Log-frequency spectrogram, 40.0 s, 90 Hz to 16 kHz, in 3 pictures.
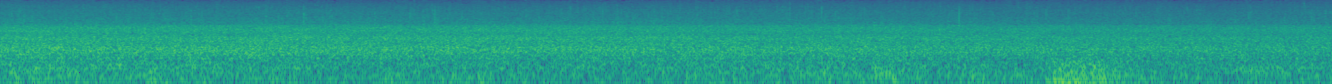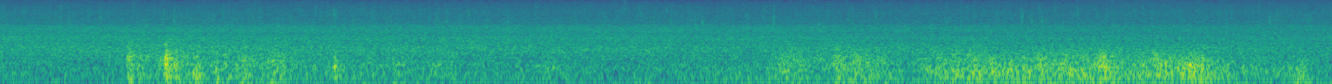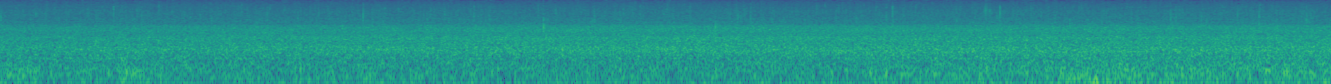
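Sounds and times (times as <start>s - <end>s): heavy rain: 0.0s - 39.9s
thunder cracking and rumbling: 14.6s - 18.0s.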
